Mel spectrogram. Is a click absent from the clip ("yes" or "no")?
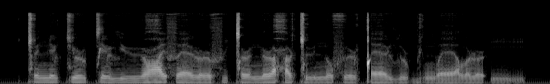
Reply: no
